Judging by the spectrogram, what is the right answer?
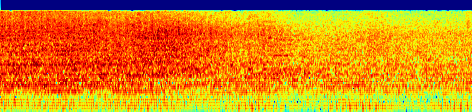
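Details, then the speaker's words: Powerhorse generator unused for over a year, just after a carburetor replacement, warming up once the choke is off: even, buzzy small-engine drone, revving at first before it stabilizes, and smoking hard at the start; it now runs smoothly. "the generator takes a while you hear it revving like that takes a while for it stabilize"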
